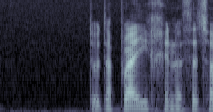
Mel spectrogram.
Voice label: "braich", Welsh

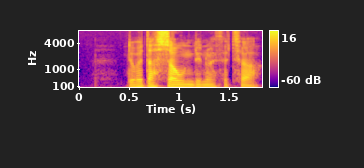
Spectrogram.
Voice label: "sownd", Welsh

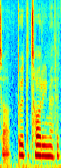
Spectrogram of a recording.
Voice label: "torri", Welsh

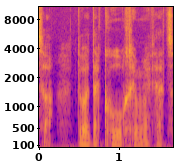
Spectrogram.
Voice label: "cwch", Welsh

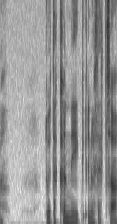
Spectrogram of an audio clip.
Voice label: "cynnig", Welsh

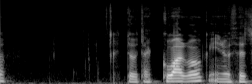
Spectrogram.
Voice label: "gwarrog", Welsh

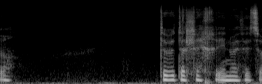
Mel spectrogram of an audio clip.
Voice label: "llechu", Welsh

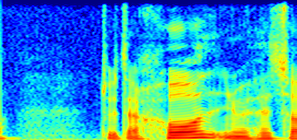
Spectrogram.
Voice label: "rodd", Welsh

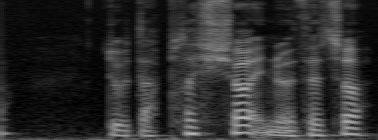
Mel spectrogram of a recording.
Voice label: "plesio", welsh

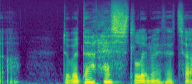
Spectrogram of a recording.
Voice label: "rhestl", Welsh

